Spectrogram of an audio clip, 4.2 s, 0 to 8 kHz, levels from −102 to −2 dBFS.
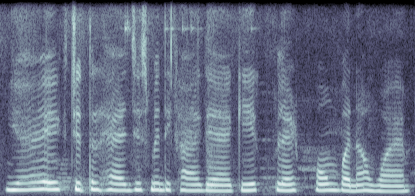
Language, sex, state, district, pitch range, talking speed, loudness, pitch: Hindi, female, Uttar Pradesh, Saharanpur, 240-270 Hz, 200 wpm, -15 LUFS, 255 Hz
